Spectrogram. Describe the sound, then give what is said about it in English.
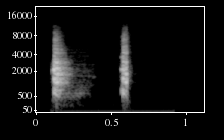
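Two short, crisp turkey clucks made on a box-style game call, about half a second apart, clear with silence around them and no talking. “And then clucks, I just.”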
